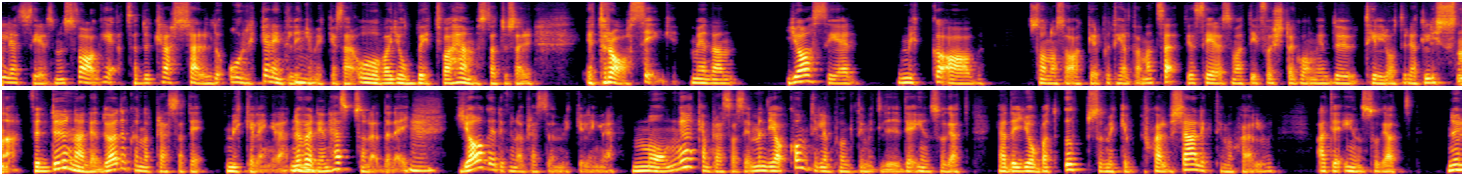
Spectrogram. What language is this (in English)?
Swedish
